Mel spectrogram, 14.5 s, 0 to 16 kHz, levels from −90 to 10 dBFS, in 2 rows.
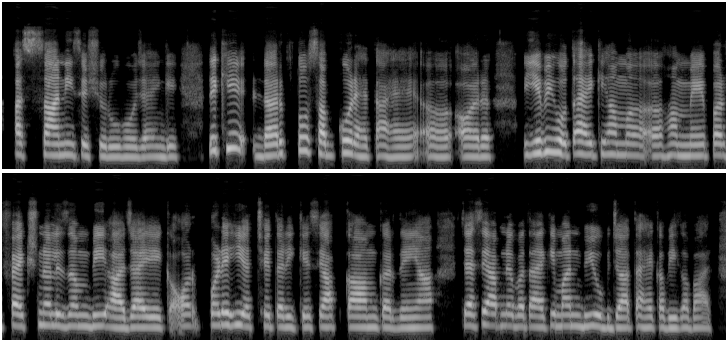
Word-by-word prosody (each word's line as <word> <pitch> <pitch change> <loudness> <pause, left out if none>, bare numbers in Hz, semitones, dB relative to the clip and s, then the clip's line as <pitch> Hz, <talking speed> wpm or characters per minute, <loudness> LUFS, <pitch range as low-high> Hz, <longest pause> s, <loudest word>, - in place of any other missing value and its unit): आसानी 225 0 +3
से 210 0 -1
शुरू 190 -1 -3
हो 185 0 -3
जाएँगे। 190 +1 -5 0.3
देखिए 330 +4 +3 0.2
डर 215 +3 +5
तो 295 0 +3
सबको 245 -1 +3
रहता 200 -3 0
है 185 0 -3
अ, - - -6 0.3
और 190 0 +1 0.3
ये 240 +3 +4
भी 280 +2 +4
होता 245 -2 +3
है 230 -1 +4
कि 235 +3 -7
हम 230 -1 -2
अ, 205 -1 -3
हमें 210 0 -1
परफेक्शनिज़्म 220 0 +1
भी 215 +2 +1
आ 195 -3 +4
जाए 195 0 +2
एक 185 - -7
और 225 0 -2 0.2
बड़े 235 +1 +4
ही 235 0 +2
अच्छे 210 +1 -3
तरीके 200 -1 -3
से 205 - -3
आप 200 0 +1
काम 200 -1 +3
कर 190 -2 0
दें 190 +1 -3
या 195 0 -1 0.3
जैसे 230 +2 +1
आपने 225 -1 0
बताया 210 -1 0
कि 225 +3 -4
मन 220 0 -2
भी 215 +2 -2
उब 210 -4 0
जाता 190 +1 0
है 195 0 -3
कभी-कभार। 190 -1 -4
210 Hz, 195 wpm, -24 LUFS, 195-225 Hz, 0.3 s, डर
